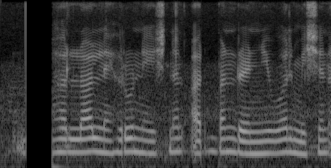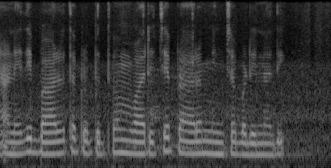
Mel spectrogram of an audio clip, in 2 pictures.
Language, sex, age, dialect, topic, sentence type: Telugu, female, 18-24, Southern, banking, statement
